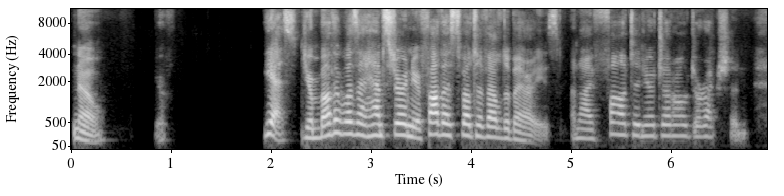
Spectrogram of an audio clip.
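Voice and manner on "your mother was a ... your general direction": bad put-on French accent, higher pitch. Quoting a Monty Python film line in a bad French accent. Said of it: "I can't do the accent right".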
